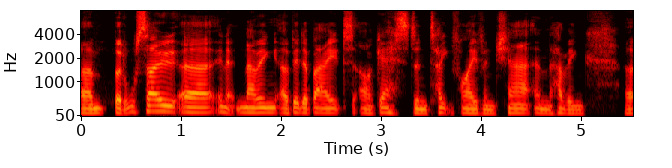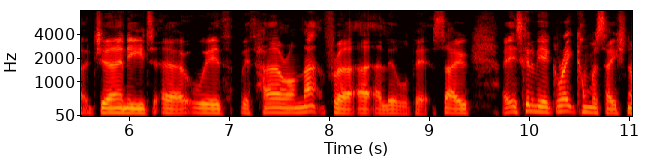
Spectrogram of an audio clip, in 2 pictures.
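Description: A man talks in a normal speaking voice at medium pitch and a moderate pace, with fairly even intonation and a dry, close sound with no echo on a very clean recording with a silent background. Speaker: co-host, additional needs ministry director. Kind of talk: casual interview chat.

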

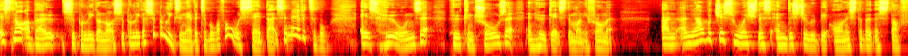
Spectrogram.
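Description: Against a silent background on a very clean recording, a man speaks with a dark, mellow tone at a medium pitch. His pace is fairly quick and his intonation lively. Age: 60s. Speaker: podcast co-host, sports business commentator. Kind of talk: casual chat.

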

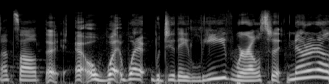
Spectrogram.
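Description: An animated woman with an American accent talks at a fairly quick pace. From Northern California. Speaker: podcast host. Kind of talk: casual chat.

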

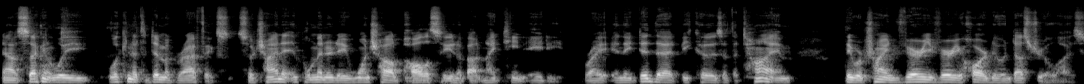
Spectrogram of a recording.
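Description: Speaking at a fairly quick pace with an unremarkable speaking voice, a man keeps a fairly even intonation at a fairly low pitch while his loudness swings widely. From US, Eastern Oregon. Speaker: investor and military veteran. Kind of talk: interview. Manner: conversational, many fillers.

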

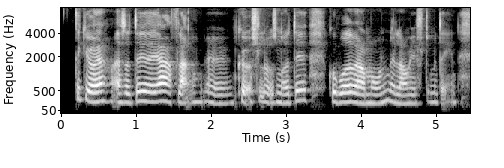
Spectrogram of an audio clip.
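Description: At a very fast pace, a woman with a fairly high pitch and a dark, mellow tone speaks with fairly even intonation on a very clean recording with a silent background. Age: 40s. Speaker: psychiatric nurse. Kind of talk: interview testimony. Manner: hesitant, many fillers.

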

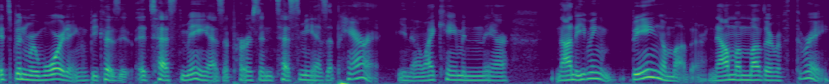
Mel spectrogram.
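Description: A woman's very deep, low voice with vocal fry, fairly quick pace and ordinary pitch variation, on a very clean recording with a silent background. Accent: American. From New Jersey, Burlington Township. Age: 40s. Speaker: high school counselor. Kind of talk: interview conversation.

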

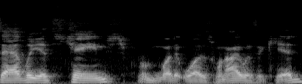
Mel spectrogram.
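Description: Lively intonation at a moderate pace, in a Midwestern US accent. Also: man. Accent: US Midwest. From Iowa. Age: 50s. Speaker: podcast host. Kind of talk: casual chat.

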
